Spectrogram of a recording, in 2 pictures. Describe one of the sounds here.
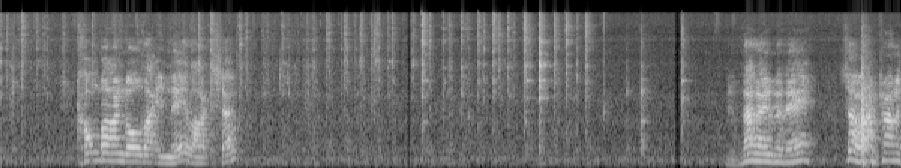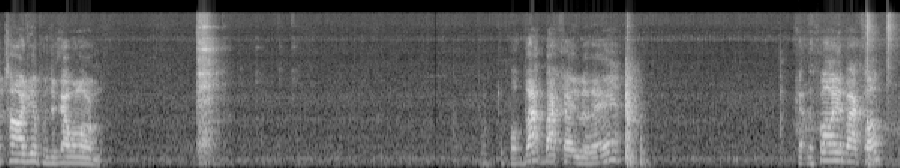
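A fork clinks against a glass bowl while stirring.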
